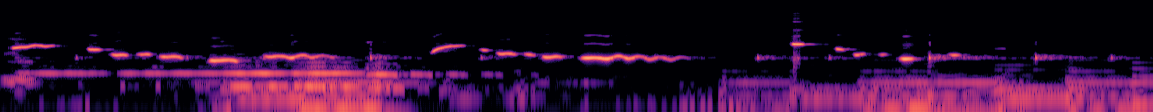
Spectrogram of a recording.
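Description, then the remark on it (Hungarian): A whistling performer whistles a run of quick warbling, trilling phrases that mimic birdsong, learned from birds, sliding and chirping in short bursts over a low, steady droning hum, with no talking. “Vidéki gyerek vagyok, a madaraktól tanultam.”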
